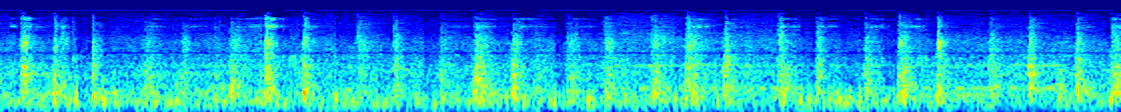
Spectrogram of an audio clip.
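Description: Miniature railway train running, heard from aboard an open carriage: wheels clicking irregularly over the rail joints above a steady rattle and rumble.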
